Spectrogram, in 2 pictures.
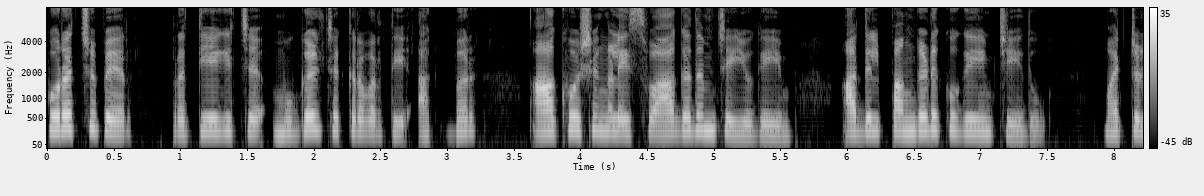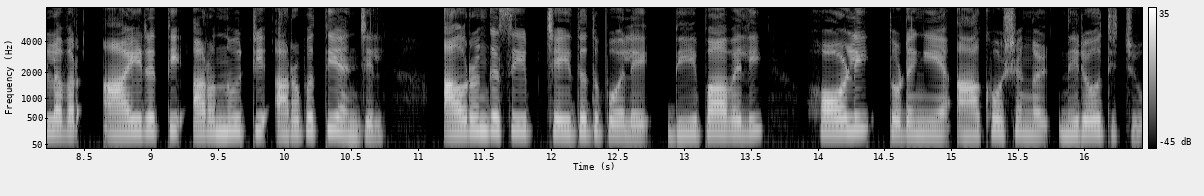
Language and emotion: Malayalam, neutral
